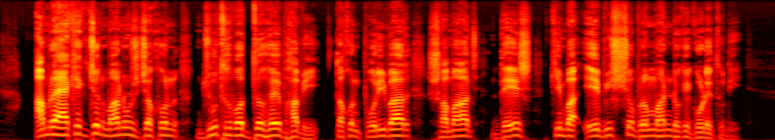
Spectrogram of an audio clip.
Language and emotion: Bengali, neutral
